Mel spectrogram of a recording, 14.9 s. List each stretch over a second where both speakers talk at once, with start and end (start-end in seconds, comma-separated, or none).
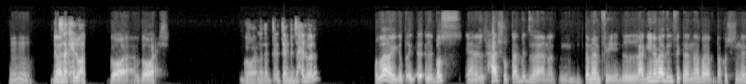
none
